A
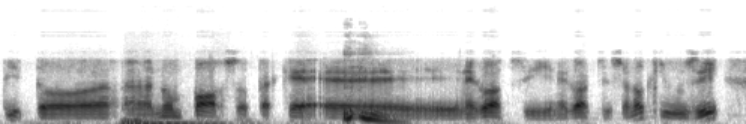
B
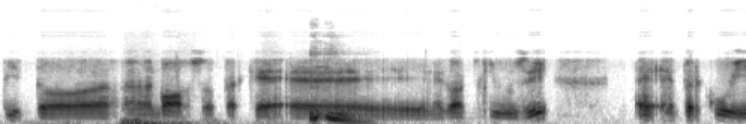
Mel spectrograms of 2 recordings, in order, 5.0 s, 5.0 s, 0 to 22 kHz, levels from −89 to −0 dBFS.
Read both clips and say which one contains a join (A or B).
B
